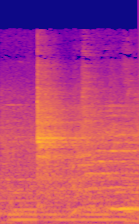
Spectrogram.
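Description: A single sharp metallic clank about half a second in, ringing on and fading over a second or so, typical of gym weights such as a plate or dumbbell striking metal. Background music plays underneath.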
